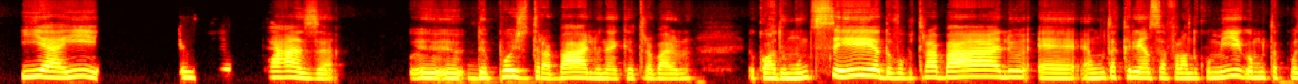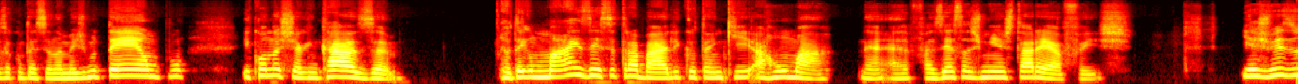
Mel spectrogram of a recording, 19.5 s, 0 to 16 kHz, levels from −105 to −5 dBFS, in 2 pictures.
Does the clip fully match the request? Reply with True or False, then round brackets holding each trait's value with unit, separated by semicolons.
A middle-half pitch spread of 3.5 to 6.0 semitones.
True (3.8 semitones)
